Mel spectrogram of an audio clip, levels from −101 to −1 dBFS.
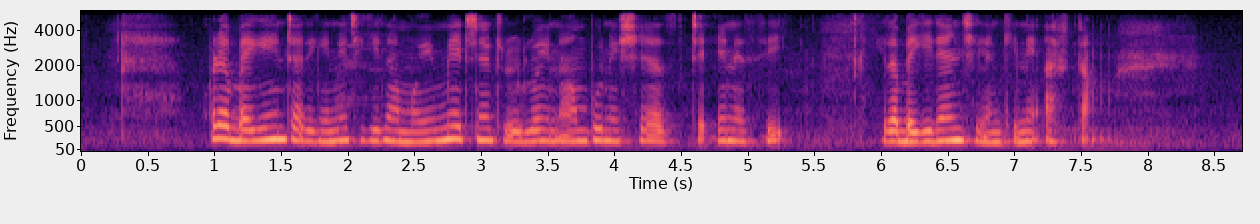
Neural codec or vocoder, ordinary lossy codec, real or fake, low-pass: none; none; real; 5.4 kHz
